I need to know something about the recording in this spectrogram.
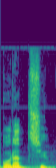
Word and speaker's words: oratio: Bueno, oratio se escribe, pero se pronuncia oratio.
